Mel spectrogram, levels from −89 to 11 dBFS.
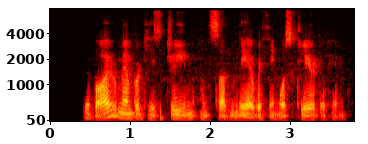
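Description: No technical faults can be heard in this speech.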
